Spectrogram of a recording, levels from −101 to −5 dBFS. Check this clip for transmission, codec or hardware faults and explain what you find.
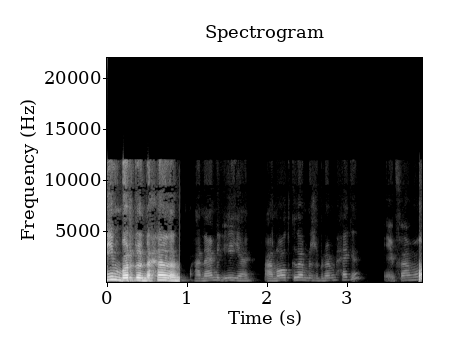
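One fault is present. From 0.9 s to 3.9 s the speech collapses when heard in mono, dropping by about 34 dB to a faint residue. The likely cause is one channel inverted: with one stereo side's polarity reversed, the shared centre content cancels on summing.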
